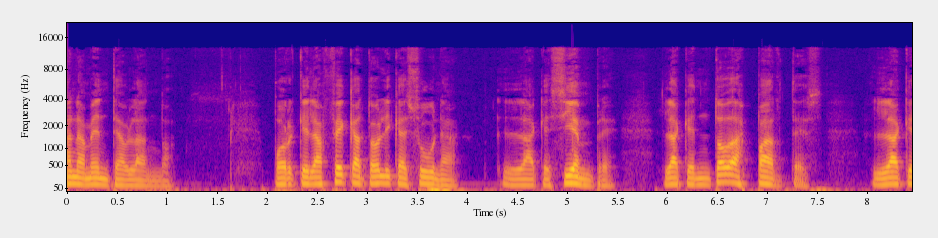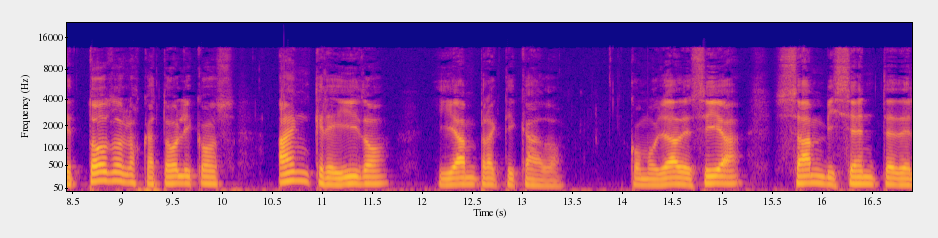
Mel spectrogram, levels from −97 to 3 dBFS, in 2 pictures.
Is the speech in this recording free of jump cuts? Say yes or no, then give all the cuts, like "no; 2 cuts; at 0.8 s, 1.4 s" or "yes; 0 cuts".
yes; 0 cuts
